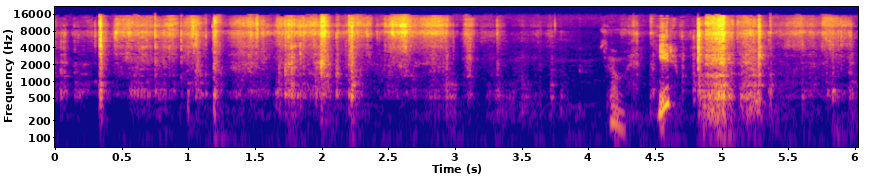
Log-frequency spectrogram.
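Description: Paper being handled and slid on a sliding-blade paper trimmer, with soft rustles, small taps and the blade carriage rasping along its rail as it cuts a strip of paper. A louder scrape comes about five seconds in.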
